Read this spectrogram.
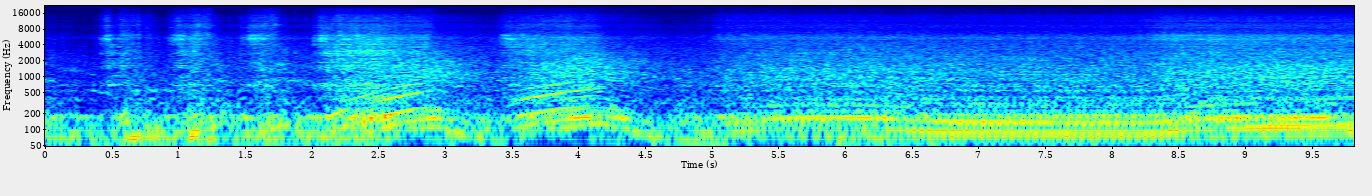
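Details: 1960 Pontiac Ventura barn find V8, rebuilt Tri-Power carburetors, after timing adjustment: uneven, lumpy idle with wavering speed; owner suspects timing slipped, unsure, and too much fuel.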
